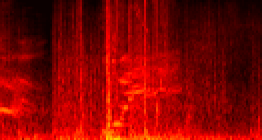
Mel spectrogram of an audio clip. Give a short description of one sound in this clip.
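A bladed weapon slashes with a wet, crunching impact.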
